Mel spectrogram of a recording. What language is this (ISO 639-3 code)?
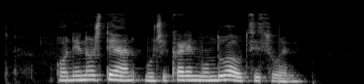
eus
